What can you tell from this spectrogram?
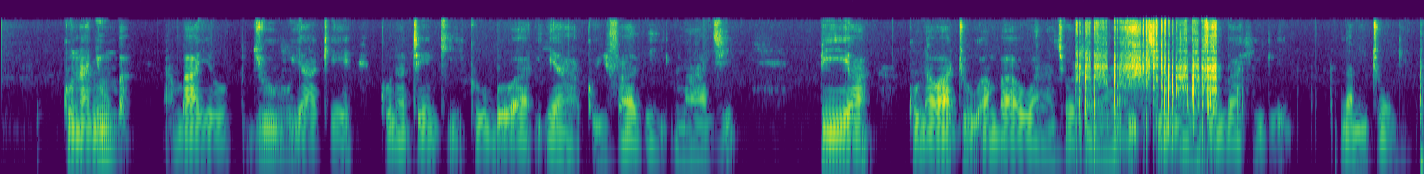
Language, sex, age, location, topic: Swahili, male, 25-35, Nakuru, health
